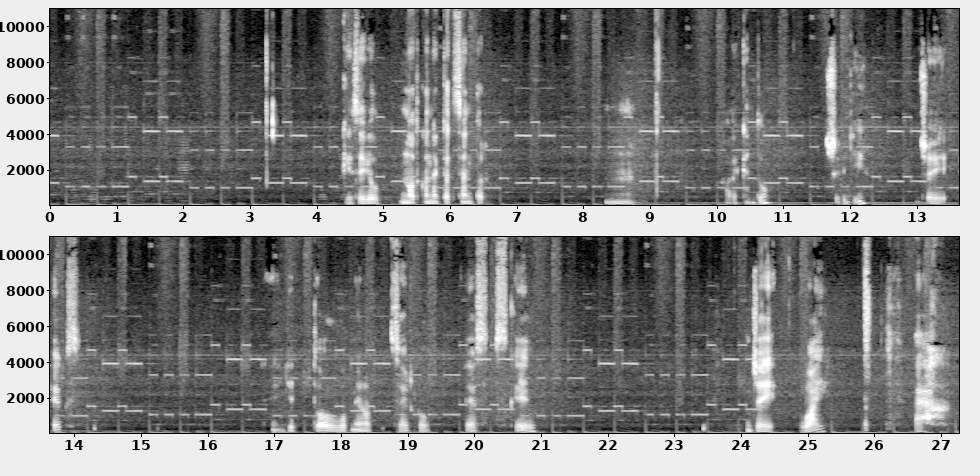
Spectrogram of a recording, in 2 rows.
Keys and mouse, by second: 11.3 shift+d, 11.6 Return, 12.4 g, 13.1 x, 18.3 click, 19.4 s, 23.5 g.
